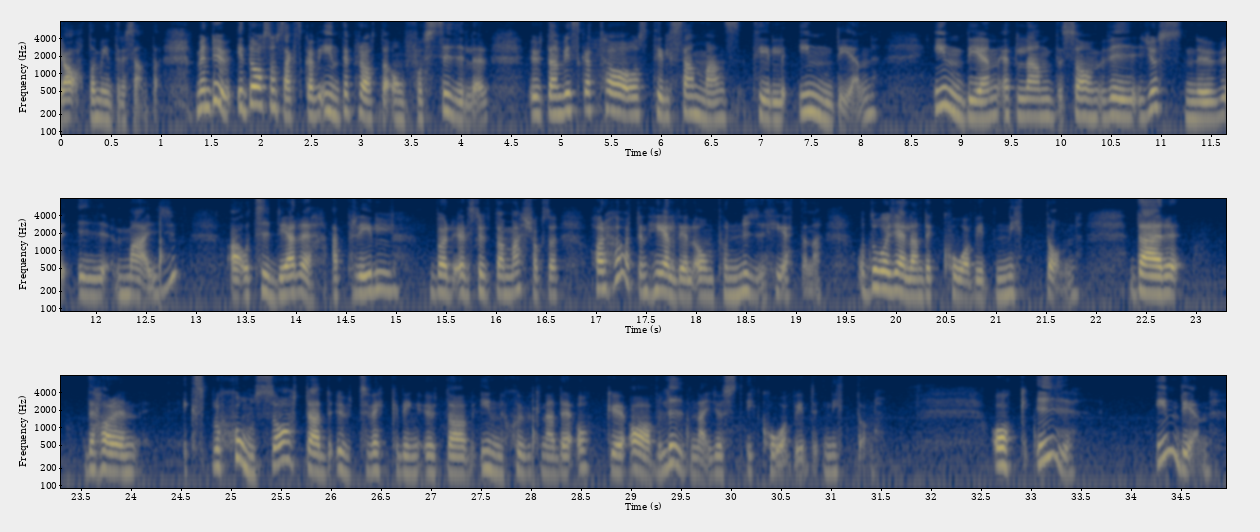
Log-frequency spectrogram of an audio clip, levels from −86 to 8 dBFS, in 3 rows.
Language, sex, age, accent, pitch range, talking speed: Swedish, female, 40-59, native, 165-210 Hz, 115 wpm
